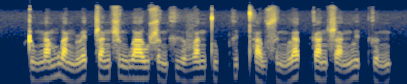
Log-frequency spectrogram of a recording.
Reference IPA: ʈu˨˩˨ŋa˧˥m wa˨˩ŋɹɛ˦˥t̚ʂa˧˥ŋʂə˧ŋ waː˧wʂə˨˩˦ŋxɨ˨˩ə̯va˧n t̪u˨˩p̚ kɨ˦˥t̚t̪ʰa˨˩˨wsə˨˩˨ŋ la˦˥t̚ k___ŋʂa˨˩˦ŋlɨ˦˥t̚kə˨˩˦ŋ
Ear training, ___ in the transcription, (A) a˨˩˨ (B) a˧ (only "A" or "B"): B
